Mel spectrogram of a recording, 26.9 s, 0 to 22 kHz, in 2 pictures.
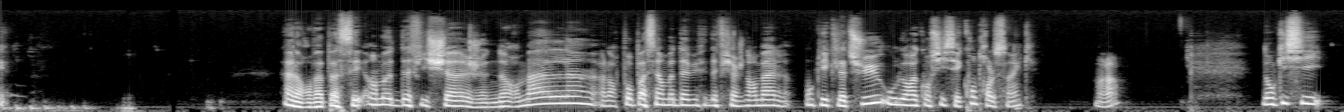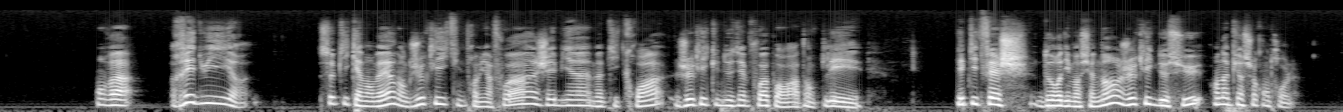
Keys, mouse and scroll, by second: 1.6 click, 3.6 click, 10.0 click, 11.2 middle click, 12.2 click, 16.1 click, 17.5 click, 20.0 click, 24.4-26.8 drag.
